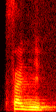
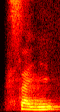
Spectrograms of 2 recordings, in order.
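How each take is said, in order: No difference in how they are said.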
